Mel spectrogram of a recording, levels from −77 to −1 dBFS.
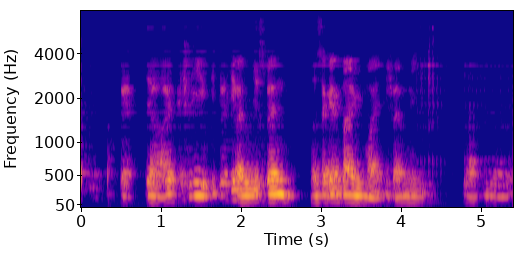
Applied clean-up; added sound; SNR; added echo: neural mask model DeepFilterNet 3.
